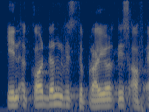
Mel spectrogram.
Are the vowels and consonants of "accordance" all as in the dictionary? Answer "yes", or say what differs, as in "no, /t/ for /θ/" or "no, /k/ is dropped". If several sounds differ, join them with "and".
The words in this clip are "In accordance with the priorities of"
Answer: no, /s/ is dropped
